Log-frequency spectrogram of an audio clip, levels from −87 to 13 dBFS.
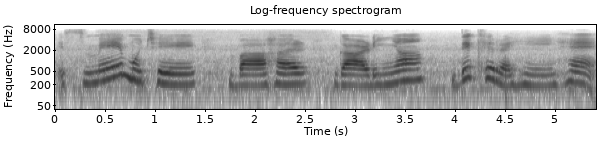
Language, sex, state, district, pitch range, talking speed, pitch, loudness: Hindi, female, Madhya Pradesh, Katni, 195-250 Hz, 75 wpm, 215 Hz, -16 LUFS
